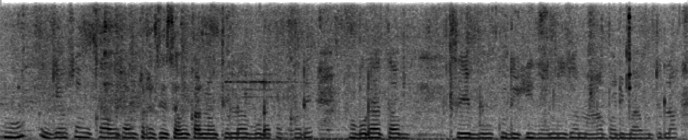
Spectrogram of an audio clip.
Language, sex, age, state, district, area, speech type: Odia, female, 18-30, Odisha, Balangir, urban, spontaneous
